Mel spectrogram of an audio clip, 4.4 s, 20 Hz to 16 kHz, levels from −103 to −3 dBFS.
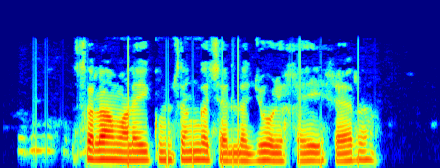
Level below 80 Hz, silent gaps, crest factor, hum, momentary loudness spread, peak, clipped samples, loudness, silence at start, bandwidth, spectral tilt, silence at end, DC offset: -52 dBFS; none; 20 dB; none; 23 LU; -2 dBFS; under 0.1%; -21 LUFS; 0.2 s; 7.8 kHz; -7.5 dB/octave; 0.65 s; under 0.1%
